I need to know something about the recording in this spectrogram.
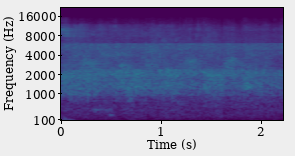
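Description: An audience claps for someone healing from cancer, steadily, a dense, bright crackle of many hands that holds at an even level for a couple of seconds with no voices over it.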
